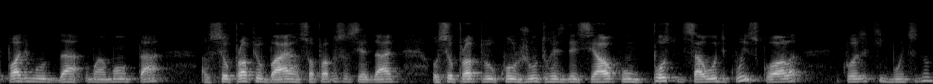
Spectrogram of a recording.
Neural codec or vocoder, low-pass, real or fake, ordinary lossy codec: none; 7.2 kHz; real; MP3, 32 kbps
